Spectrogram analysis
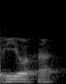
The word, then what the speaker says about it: Rioja: from the rioja well i don't say it properly how do you say it i would say rioja rioja yeah it's uh tempranillo 2016.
